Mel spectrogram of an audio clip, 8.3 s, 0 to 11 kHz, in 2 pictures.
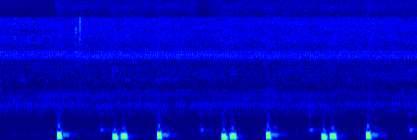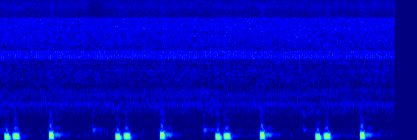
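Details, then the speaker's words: Fourth heart sound (S4 gallop): occurs in late diastole just before the first heart sound, always pathological, best heard at the apex with the stethoscope bell, reflecting low ventricular compliance. "Este sonido cardíaco ocurre en la diástole tardía justo antes del primer sonido. Es siempre patológico. Se ausculta mejor en el ápex, con la campana y traduce situaciones de baja distensibilidad ventricular."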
